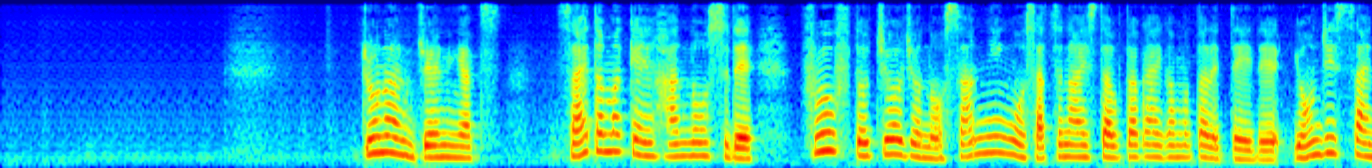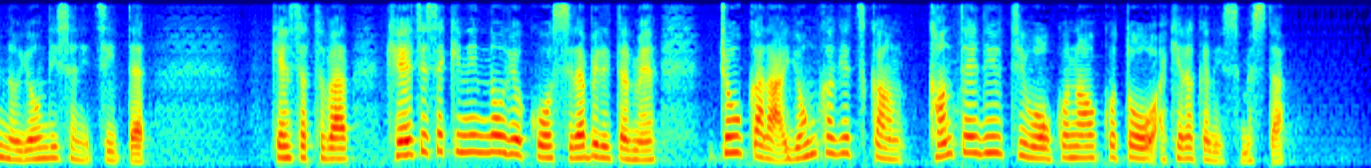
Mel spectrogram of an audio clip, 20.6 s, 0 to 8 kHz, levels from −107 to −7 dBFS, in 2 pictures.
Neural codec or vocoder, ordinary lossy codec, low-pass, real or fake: codec, 16 kHz, 0.4 kbps, LongCat-Audio-Codec; none; 7.2 kHz; fake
